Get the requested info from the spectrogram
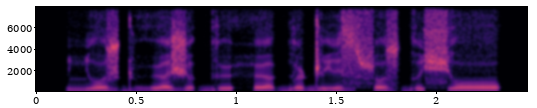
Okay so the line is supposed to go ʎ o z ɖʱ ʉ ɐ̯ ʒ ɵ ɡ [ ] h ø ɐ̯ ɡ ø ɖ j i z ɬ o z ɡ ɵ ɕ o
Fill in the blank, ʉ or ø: ʉ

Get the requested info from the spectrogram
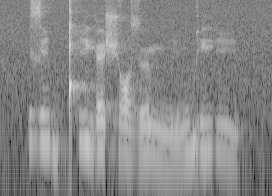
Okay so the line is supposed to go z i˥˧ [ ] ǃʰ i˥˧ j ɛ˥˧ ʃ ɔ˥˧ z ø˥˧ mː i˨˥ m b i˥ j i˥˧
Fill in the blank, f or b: b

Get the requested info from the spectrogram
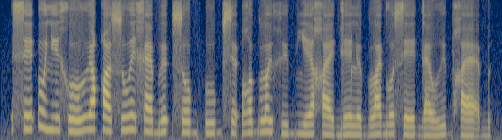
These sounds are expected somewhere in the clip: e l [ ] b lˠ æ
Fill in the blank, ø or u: ø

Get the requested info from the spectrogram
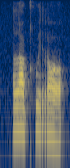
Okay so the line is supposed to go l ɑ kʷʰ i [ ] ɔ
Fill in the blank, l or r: r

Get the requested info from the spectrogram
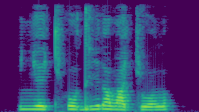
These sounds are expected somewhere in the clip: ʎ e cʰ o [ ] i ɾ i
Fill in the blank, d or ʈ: d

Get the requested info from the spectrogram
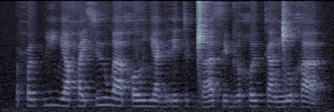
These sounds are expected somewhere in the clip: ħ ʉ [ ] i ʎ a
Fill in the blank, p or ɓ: p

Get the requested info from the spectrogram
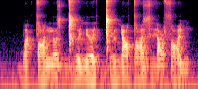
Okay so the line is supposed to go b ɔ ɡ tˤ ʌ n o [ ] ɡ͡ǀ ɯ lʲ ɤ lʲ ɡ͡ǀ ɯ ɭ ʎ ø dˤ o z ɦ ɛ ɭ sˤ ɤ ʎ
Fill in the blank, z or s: z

